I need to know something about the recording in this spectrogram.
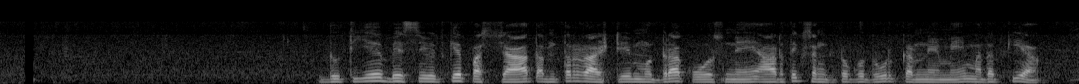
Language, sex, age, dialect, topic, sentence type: Hindi, male, 31-35, Kanauji Braj Bhasha, banking, statement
